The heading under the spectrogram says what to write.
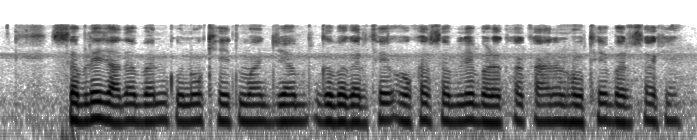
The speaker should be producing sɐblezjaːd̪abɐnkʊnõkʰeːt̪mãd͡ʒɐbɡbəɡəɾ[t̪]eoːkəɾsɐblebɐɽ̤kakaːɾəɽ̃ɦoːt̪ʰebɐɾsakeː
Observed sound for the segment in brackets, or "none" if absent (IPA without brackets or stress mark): t̪ʰ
